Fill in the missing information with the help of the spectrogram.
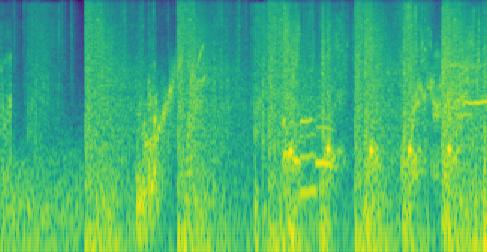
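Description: Nerf battle gunfire sound effects: repeated bursts of sharp shots and thuds, with several quick rising whooshes between them.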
